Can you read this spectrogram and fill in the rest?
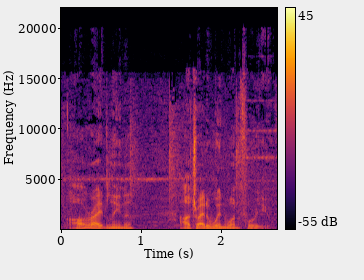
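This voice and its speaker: A man's voice: medium pitch, very animated, normal speed, creaky, warm tone, faint music behind. A man voicing an easygoing, teasing husband and father in an audiobook story.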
